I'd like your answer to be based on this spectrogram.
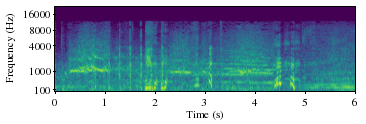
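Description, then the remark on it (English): A taxi's tires skid and squeal loudly for several seconds as it pulls over to the side, pitch sliding up and down over a steady engine rumble, with a few sharp thumps and a voice briefly speaking alongside. “How fast this guy pulls over and gets out of the fucking car.”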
